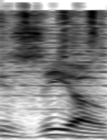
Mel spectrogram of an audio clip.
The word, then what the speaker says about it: Zio: llama because she's got zio or should i say zeo because it's pronounced i always say xyle for some reason not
